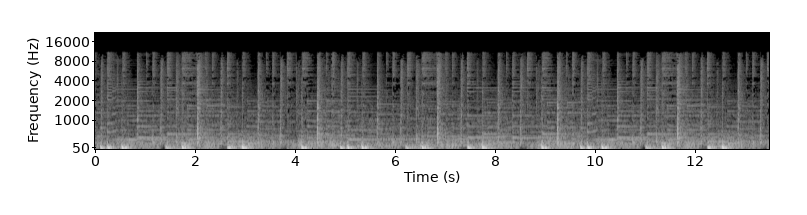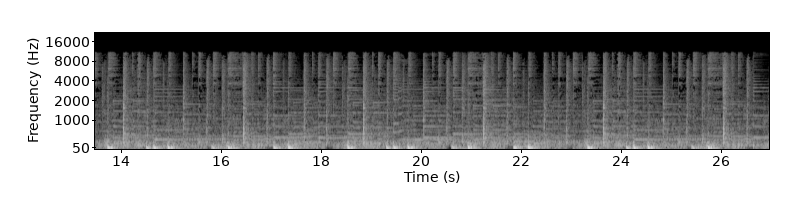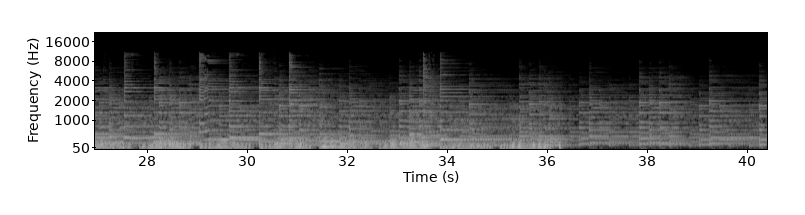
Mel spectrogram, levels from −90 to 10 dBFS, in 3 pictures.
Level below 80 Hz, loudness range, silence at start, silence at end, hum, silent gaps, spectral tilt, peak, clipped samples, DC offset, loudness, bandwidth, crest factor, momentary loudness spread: -20 dBFS; 10 LU; 0 s; 0 s; none; none; -5 dB/octave; 0 dBFS; under 0.1%; under 0.1%; -21 LUFS; 11.5 kHz; 18 dB; 15 LU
